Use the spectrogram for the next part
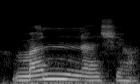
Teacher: Nun sukun pada huruf pertama bertemu dengan nun berharokat fathah, maka hukumnya adalah idgham, nunnya dimasukkan ke nun yang berikutnya. Man nasya, idgham artinya dibaca dengan gunnah 2 harokat.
